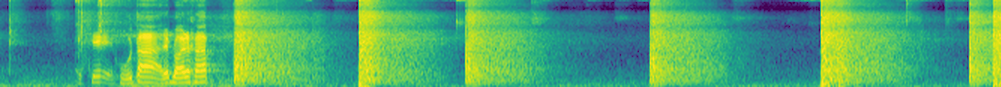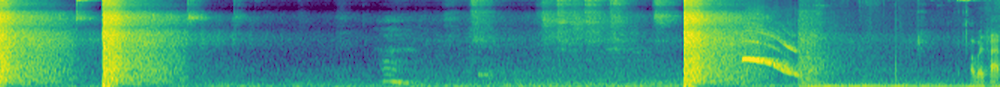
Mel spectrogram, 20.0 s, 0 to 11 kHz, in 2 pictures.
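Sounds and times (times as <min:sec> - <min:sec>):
pistol shots with reverberant tail: 0:02.3 - 0:05.5, 0:06.5 - 0:07.4, 0:08.2 - 0:11.9, 0:16.9 - 0:18.4.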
